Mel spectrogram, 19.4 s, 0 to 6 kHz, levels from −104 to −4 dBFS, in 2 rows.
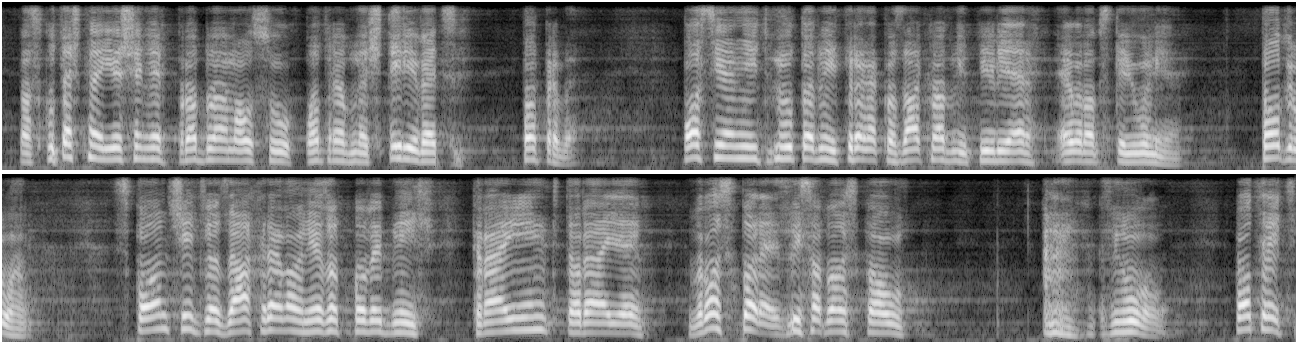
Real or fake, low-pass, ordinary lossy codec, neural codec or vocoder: fake; 5.4 kHz; none; codec, 24 kHz, 1 kbps, SNAC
